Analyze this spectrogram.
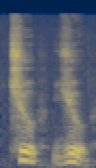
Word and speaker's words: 2U: Ese doble sentido, ese juego, esa homonimia de To para You, para ti, con un 2 que se pronuncia más o menos igual en el idioma de estos señores, que es el inglés.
